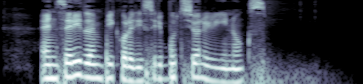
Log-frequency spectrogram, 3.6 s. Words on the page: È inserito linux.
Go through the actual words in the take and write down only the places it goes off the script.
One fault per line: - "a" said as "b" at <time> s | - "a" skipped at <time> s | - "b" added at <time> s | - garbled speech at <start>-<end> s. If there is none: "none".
- "in piccole distribuzioni" added at 0.9 s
